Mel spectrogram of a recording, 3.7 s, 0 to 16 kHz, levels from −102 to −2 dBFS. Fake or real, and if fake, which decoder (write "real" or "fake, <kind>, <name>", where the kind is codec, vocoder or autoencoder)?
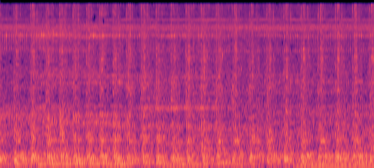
real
